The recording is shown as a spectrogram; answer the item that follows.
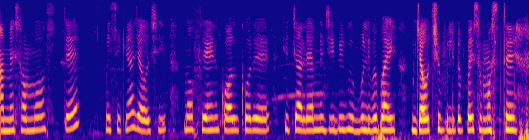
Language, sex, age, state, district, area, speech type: Odia, female, 18-30, Odisha, Malkangiri, urban, spontaneous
